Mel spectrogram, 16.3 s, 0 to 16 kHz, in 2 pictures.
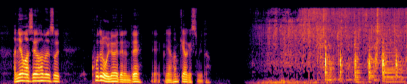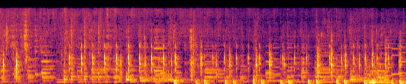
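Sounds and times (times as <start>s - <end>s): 
speech: 0.2s - 4.3s
mung bean pancake frying in hot oil: 4.9s - 15.6s.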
